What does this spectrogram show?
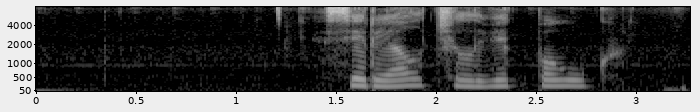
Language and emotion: Russian, neutral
